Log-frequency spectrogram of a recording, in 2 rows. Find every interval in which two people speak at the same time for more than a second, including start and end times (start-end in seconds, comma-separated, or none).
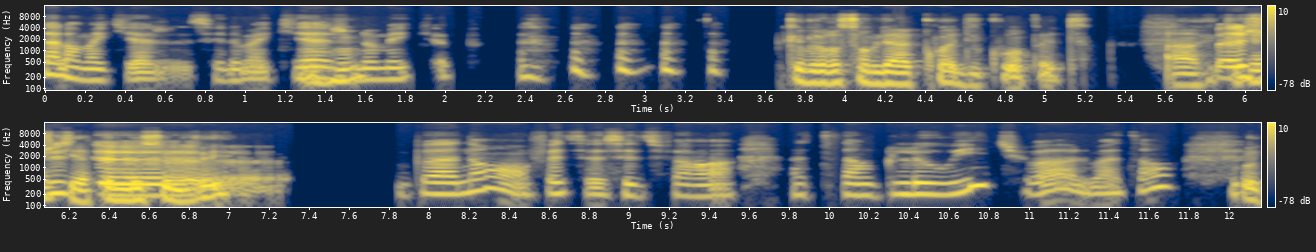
5.8-7.0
